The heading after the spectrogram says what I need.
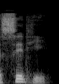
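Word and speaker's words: sídhe: Dwelling Places of the city pronounced shei or fairy folk who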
